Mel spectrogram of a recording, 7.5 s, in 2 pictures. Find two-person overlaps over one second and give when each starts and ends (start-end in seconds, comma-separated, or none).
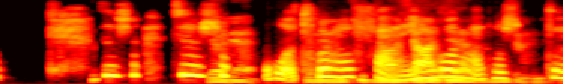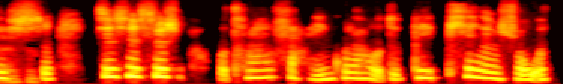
1.4-4.1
